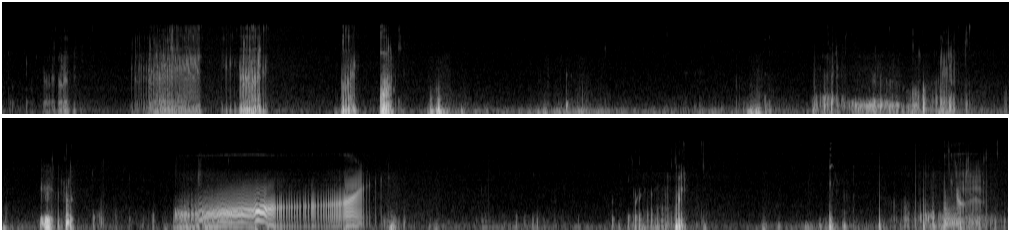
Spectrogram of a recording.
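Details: Loud stomach gurgles and rumbles with a long rising squeal from a famished, hungry stomach: borborygmi, ordinary hunger growling.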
